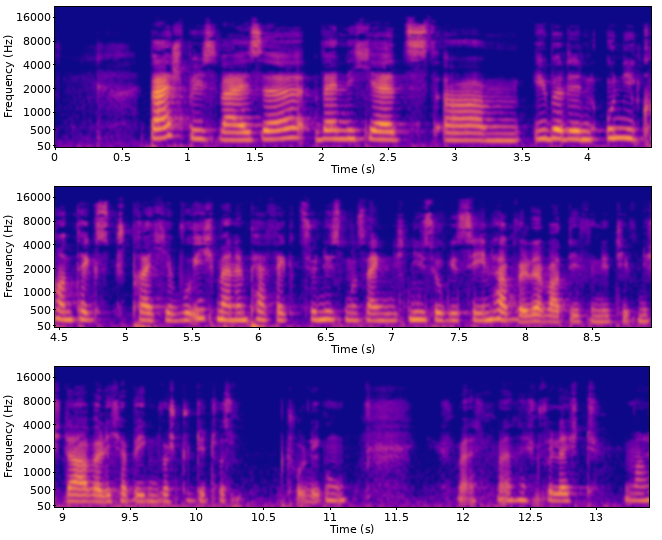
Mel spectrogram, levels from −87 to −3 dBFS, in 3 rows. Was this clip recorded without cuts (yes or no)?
yes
